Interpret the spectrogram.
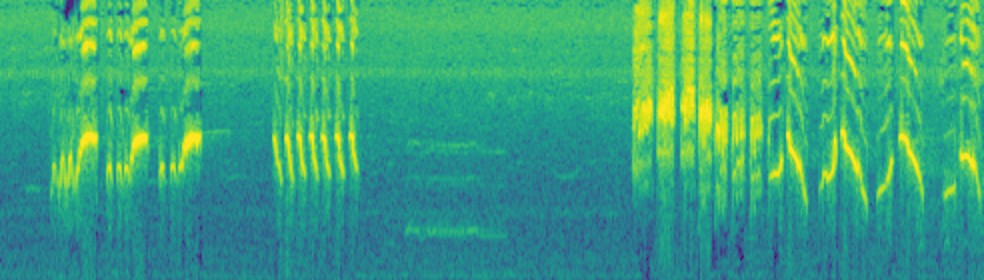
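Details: Masked laughingthrush song used to prompt and train other birds: paired rising whistles, a fast burst of short clipped notes, a quiet gap, then a dense harsh chattering outburst breaking into loud swooping whistled phrases.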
